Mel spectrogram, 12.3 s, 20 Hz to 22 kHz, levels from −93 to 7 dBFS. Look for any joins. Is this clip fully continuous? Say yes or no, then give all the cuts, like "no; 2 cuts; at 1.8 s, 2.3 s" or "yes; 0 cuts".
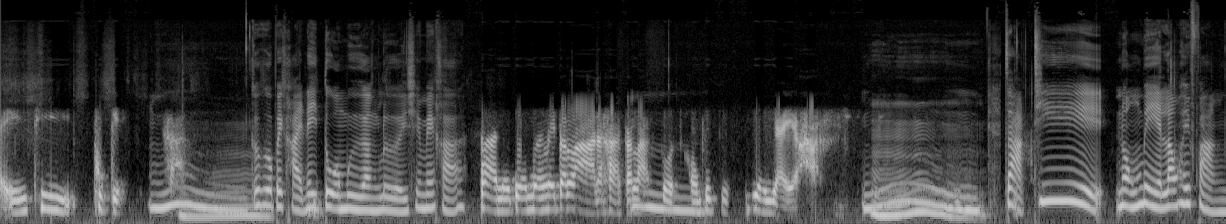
no; 2 cuts; at 10.0 s, 11.1 s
